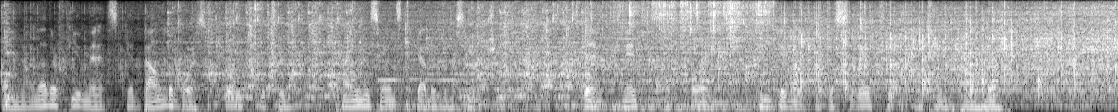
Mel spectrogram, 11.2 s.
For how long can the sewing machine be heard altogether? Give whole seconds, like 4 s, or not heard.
6 s.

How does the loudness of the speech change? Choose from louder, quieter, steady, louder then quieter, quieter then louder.
steady.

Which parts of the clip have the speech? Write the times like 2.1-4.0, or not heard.
0.0-5.2, 5.8-10.1.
